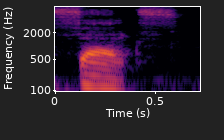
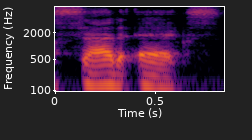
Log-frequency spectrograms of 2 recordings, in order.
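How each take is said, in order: First: The name is said as one blended word. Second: The name is split into two separate parts. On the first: The speaker calls it right. "It's Sax" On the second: The speaker calls it wrong. "Not Sad X"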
